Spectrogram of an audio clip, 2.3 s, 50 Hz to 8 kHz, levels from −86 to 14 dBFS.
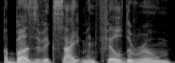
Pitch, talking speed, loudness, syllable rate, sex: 185 Hz, 180 wpm, -19 LUFS, 5.0 syllables/s, female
